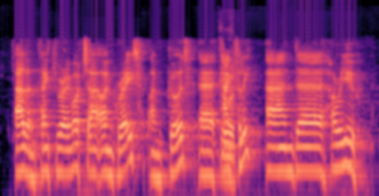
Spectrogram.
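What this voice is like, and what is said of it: Irish accent. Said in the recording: “an Irishman. Someone from Ireland ... a recognisable accent”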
